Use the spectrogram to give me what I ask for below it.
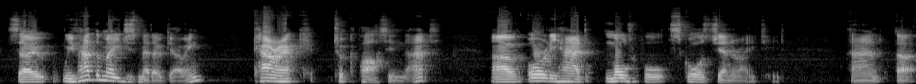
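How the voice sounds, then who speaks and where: A British-accented man acting as a game master recaps his sessions in a casual vlog. His voice is medium in pitch with a sharp tone, and he explains things in a rambling, colloquial, stop-start fashion.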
